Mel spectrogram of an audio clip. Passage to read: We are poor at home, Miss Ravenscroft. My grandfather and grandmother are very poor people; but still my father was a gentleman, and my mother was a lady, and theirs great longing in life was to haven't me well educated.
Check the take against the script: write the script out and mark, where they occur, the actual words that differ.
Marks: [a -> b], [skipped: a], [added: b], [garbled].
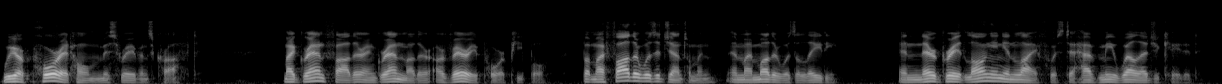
We are poor at home, Miss Ravenscroft. My grandfather and grandmother are very poor people; but [skipped: still] my father was a gentleman, and my mother was a lady, and [theirs -> their] great longing in life was to [haven't -> have] me well educated.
